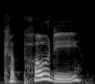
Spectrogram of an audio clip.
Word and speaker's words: capote: As you know in English, the E at the end of the word is usually what we would say silent. That is, you do not pronounce it. But in capote, you do.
